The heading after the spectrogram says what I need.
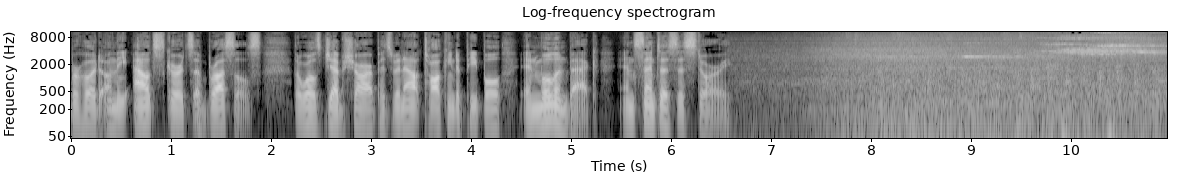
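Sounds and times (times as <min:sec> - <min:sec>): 
speech: 0:00.0 - 0:06.8
Brussels subway train rumbling along the rails: 0:06.7 - 0:10.9
subway train high metallic wheel squeals: 0:08.3 - 0:10.9.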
